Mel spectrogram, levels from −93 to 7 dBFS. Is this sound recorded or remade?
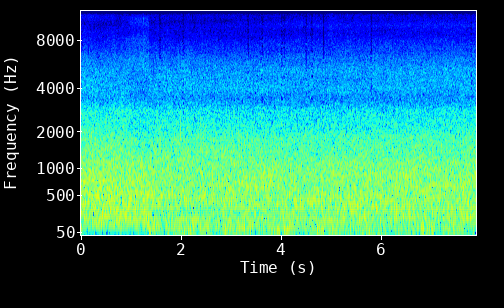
recorded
